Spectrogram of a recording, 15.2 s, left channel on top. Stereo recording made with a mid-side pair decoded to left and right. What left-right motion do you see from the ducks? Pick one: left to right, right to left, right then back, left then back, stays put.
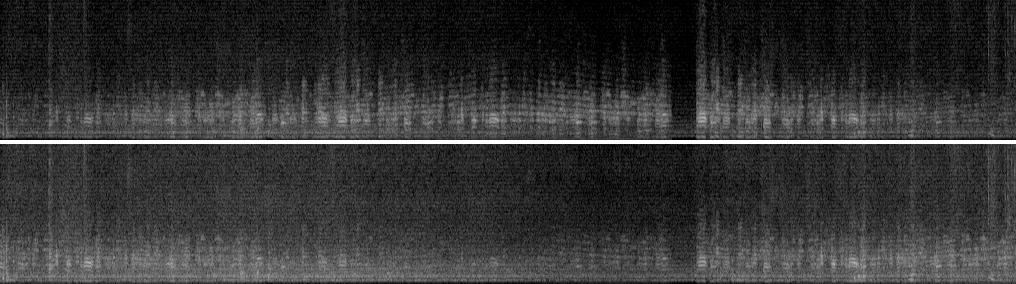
left then back.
